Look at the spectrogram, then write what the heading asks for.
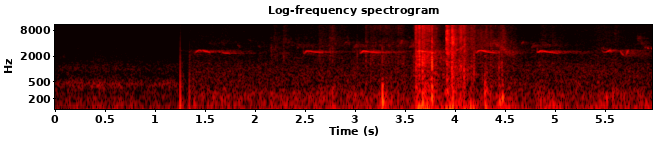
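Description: A sharp click a little over a second in, then a bird repeating a short, high, downward-slurred call about every two-thirds of a second. A loud rustling burst lasting about half a second comes midway through.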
